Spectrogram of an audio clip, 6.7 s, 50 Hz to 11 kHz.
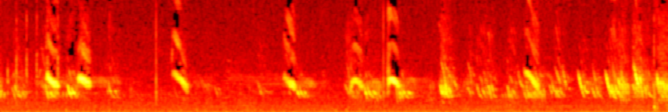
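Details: Loud, rich purple martin calls at 8:30 on a spring morning, April 14, 2012, on Long Island, New York: gurgled, downslurred chirps in short groups separated by quieter moments.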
